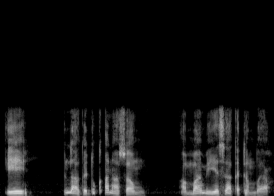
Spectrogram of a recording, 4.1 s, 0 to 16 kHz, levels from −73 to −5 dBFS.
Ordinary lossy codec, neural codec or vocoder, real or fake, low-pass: none; codec, 16 kHz, 4 kbps, FreqCodec, larger model; fake; 7.2 kHz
